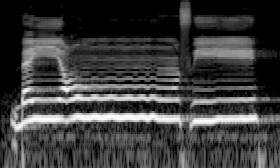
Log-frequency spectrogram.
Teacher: tanwin dhammah ini dibunyikan samar-samar mau bilang fa ya, sambil dengung. Bay'un fi mad tabi'i karena ada ya sukun sebelumnya kasroh. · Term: ikhfa awsat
